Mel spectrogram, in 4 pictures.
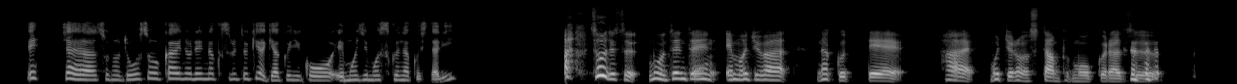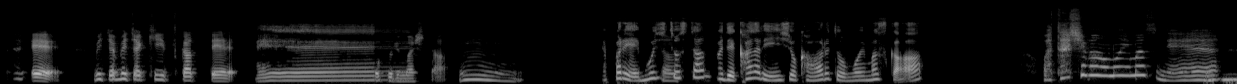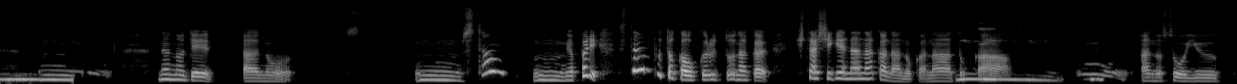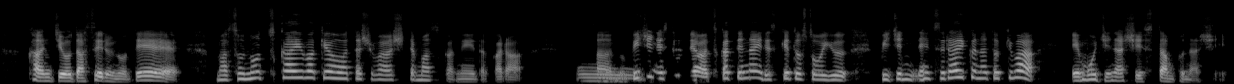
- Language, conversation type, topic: Japanese, podcast, SNSでの言葉づかいには普段どのくらい気をつけていますか？
- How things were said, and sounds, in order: laugh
